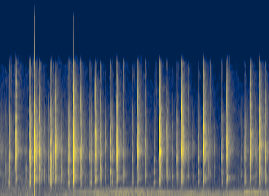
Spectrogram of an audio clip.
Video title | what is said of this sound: IN-DEPTH RARE BEAUTY REVIEW - MEDIUM, COMBINATION SKIN | blender bottles for protein shakes and when you shake it it sounds just like this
